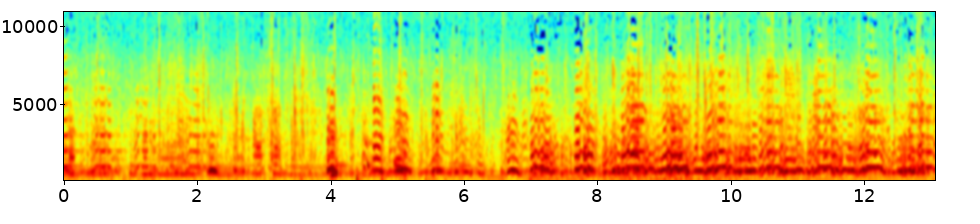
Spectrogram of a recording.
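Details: A wintering flock of Tundra swans in Azumino, Nagano, Japan, 22 February 2013, flying out to feed in rice paddies; honking builds from scattered calls to a loud, dense chorus of repeated nasal notes, with a low hum in the second half.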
